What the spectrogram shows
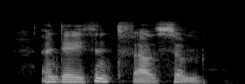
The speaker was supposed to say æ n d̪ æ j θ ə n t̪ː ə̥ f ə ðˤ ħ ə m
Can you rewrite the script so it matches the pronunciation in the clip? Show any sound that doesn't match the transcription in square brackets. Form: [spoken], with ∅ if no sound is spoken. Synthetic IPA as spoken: æ n d̪ æ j θ ə n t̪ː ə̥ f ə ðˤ [s] ə m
